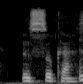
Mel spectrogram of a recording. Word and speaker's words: Nsukka: Nsukka. So the N is hummed.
